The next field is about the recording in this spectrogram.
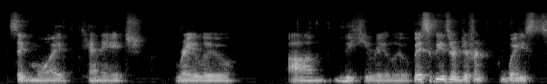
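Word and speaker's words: ReLU: steeper rail ooh a inverse tangent but then Rayleigh right here right this guy right here rectified linear unit which is pronounced riilu you'll see it basically zero and then one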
